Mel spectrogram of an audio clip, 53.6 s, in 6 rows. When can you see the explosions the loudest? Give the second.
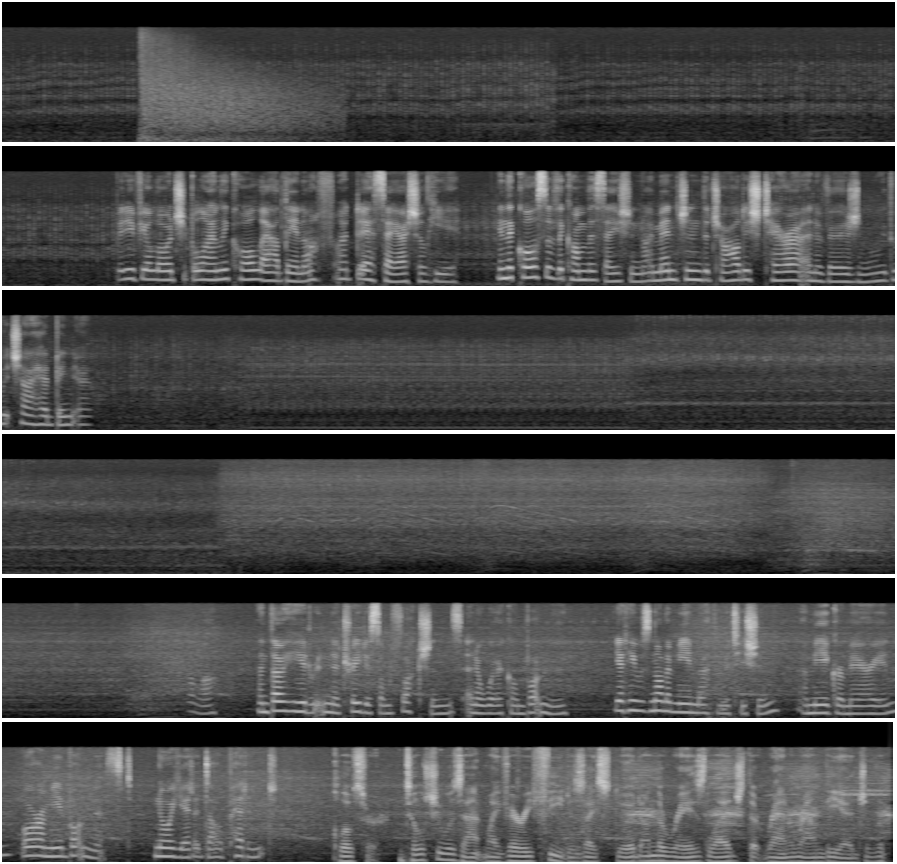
2 s.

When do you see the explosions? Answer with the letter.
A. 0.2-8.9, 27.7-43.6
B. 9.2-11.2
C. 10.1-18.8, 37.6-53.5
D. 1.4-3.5
D.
